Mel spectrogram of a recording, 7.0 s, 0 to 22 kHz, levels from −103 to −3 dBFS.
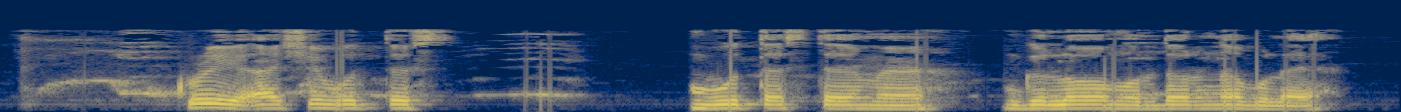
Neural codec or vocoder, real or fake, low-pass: none; real; 7.2 kHz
